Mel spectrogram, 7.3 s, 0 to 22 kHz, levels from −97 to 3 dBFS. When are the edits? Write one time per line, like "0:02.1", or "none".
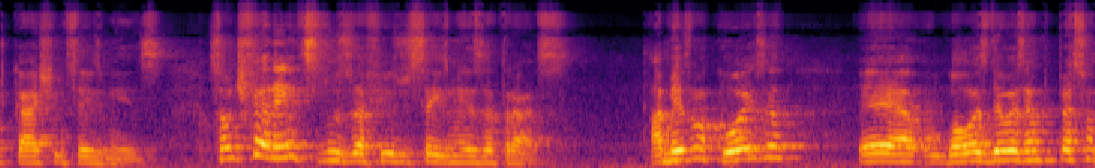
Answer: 0:01.3
0:04.3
